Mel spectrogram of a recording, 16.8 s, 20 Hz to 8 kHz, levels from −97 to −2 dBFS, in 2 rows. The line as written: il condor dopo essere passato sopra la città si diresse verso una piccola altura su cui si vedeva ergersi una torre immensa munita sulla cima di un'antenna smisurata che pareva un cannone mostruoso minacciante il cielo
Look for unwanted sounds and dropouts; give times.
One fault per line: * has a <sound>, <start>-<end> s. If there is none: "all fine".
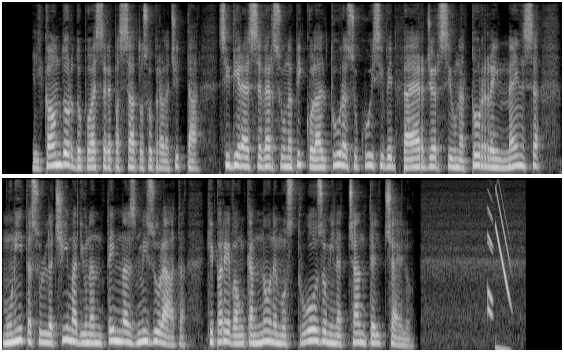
* has a dropout, 5.9-6.0 s
* has a chirp, 15.7-16.1 s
